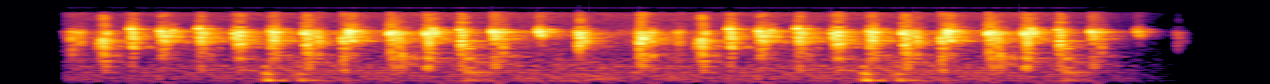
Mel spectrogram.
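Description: Two rats' ultrasonic chirps while being tickled in a glass enclosure, lowered to audible frequencies with a bat-detector device: a rapid, steady run of bright chattering squeaks lasting several seconds, fairly loud, with no voices.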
